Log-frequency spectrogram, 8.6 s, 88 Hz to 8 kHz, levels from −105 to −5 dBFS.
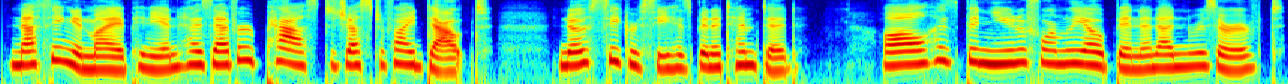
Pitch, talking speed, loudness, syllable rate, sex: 240 Hz, 155 wpm, -18 LUFS, 5.3 syllables/s, female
